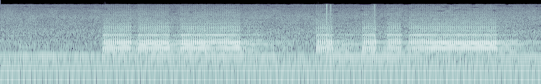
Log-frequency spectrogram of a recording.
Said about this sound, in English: Oh wow, the horn sounds more like a civilian horn. Wow, impressive.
